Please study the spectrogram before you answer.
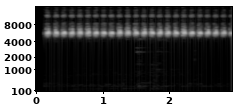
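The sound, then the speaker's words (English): A cricket chirps in a steady, rapid train of bright, high-pitched pulses, about seven per second, loud, continuing without pause against an otherwise quiet background. “Crickets are so well known for their songs, they're even named after it.”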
